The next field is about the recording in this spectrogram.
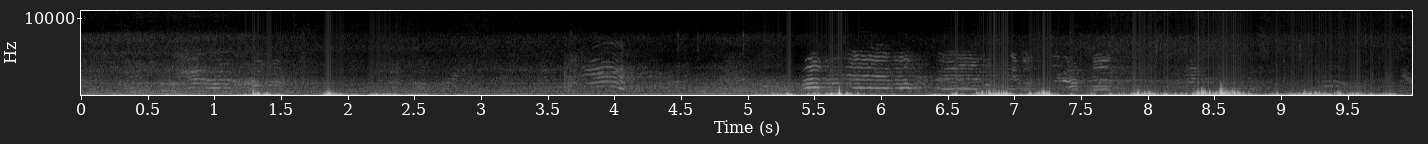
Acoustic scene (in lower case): park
